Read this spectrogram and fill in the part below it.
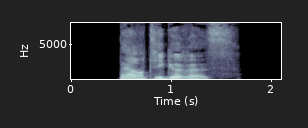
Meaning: strong/mixed nominative/accusative neuter singular comparative degree of bärtig
- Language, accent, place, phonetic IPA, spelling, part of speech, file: German, Germany, Berlin, [ˈbɛːɐ̯tɪɡəʁəs], bärtigeres, adjective, De-bärtigeres.ogg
